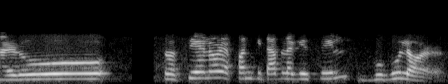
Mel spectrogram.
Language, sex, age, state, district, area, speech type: Assamese, female, 45-60, Assam, Sonitpur, urban, conversation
